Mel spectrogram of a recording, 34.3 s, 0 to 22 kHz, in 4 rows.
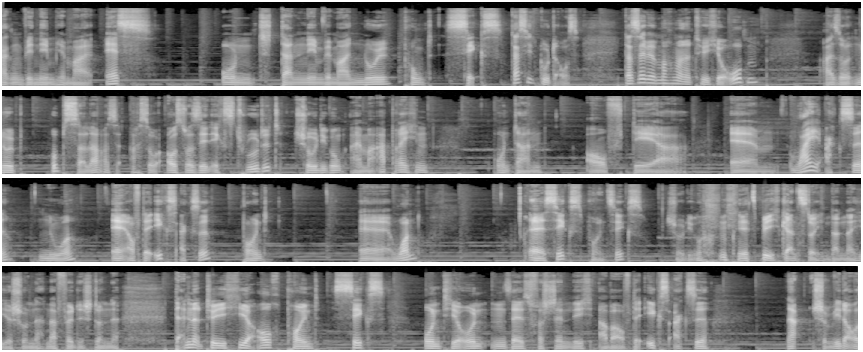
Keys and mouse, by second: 2.8 s, 6.6-8.4 right drag, 7.0 e, 10.0 s, 16.2 ctrl+z, 17.5 s, 20.5 click, 20.7-22.6 middle drag, 21.1-22.9 right drag, 21.7 s, 24.8 s, 26.8 s, 29.4 middle click, 30.0 middle click, 30.4-32.7 right drag, 31.5 e.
